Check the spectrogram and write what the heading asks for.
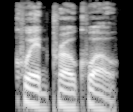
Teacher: Each word is only one syllable. And if you're saying it together, the stress is kind of on that first word and that last word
